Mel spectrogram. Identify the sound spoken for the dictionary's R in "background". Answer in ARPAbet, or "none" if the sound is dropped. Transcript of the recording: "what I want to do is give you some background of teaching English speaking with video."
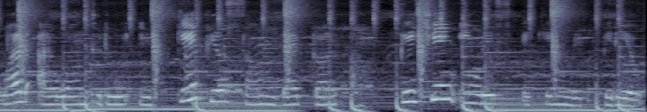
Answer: none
